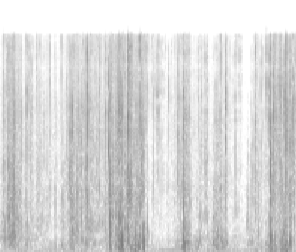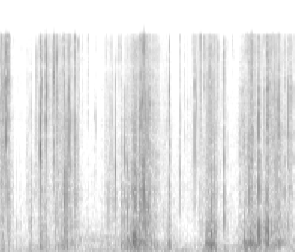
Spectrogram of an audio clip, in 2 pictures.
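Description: A small tied, clear plastic cellophane bag full of dried tea pieces is crinkled and squeezed with fingertips. It makes crisp, bright crinkling and crunching in slow, uneven bursts separated by short quiet gaps.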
